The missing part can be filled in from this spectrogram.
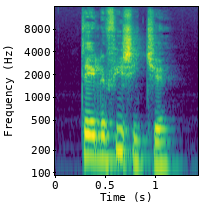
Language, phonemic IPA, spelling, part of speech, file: Dutch, /ˌteləˈvizicə/, televisietje, noun, Nl-televisietje.ogg
- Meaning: diminutive of televisie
